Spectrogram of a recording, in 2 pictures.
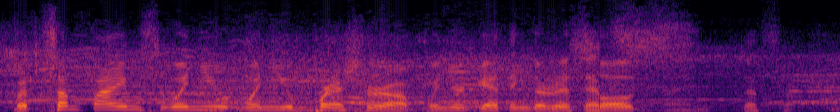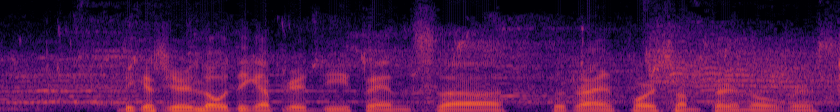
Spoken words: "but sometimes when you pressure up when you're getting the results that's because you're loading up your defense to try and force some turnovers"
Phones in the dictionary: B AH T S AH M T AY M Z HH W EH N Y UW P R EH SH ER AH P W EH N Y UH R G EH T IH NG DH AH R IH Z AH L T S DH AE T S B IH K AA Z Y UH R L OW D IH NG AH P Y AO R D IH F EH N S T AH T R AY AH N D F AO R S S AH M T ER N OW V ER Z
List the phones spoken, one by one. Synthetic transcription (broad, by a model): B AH T S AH M T AY M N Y W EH N Y UW P R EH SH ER AH P W EH N Y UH R G EH T IH NG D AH R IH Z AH L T S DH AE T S B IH K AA S Y UH R L OW D IH NG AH P Y AO R D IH F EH N S T AH T R AY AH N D F AO R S S AH M T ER N OW V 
